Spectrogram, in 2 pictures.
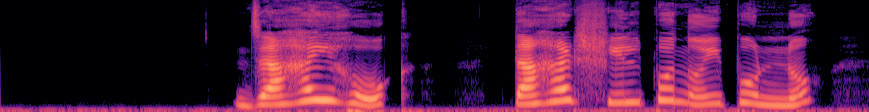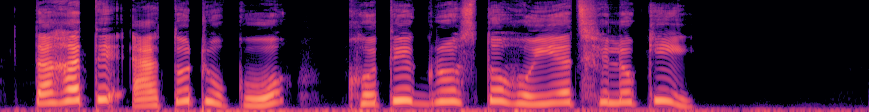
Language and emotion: Bengali, neutral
